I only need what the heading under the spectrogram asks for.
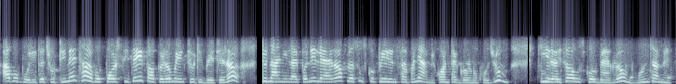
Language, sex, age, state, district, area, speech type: Nepali, female, 18-30, West Bengal, Darjeeling, rural, conversation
